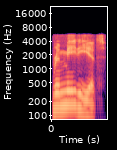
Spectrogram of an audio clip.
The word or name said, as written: remediate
